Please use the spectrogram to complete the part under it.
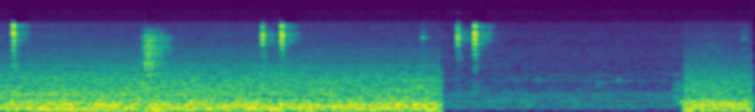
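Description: A computer mouse clicks on a share button, giving a few crisp, close clicks over a faint room hiss that cuts briefly to near silence.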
